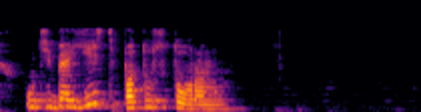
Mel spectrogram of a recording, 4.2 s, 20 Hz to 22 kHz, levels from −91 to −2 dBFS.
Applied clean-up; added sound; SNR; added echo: classical method WPE with log-MMSE.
